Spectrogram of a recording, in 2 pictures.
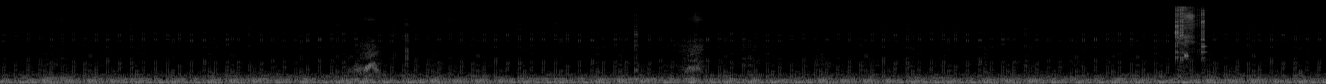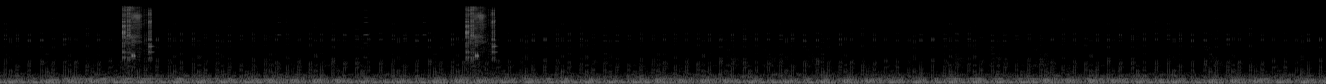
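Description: A motorcycle engine drones as the bike rides along.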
